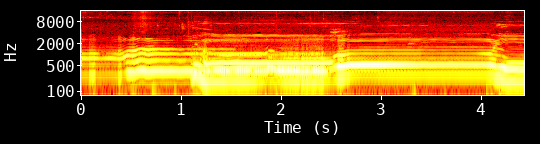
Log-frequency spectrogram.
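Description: One voice singing slow, drawn-out notes in a traditional unaccompanied style, each pitch held steady for a second or more. A short slide leads down to a lower note about a second in, and the voice rises back to a higher note at about two and a half seconds.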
